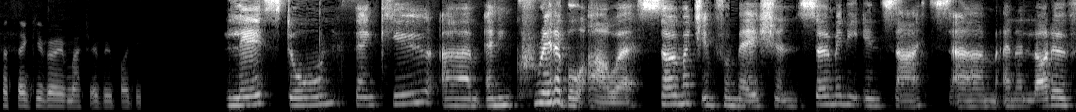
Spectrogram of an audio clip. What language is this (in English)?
English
